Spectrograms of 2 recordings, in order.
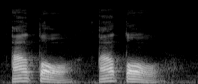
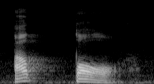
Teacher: Tapi kalau ada tasydidnya jadi double. T-nya double. Atto. Ya, ini sebagai contoh pembacaannya itu bukan ato to, bukan gitu maksudnya ini ya, maksudnya adalah di double aja, atto, jelas ya.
